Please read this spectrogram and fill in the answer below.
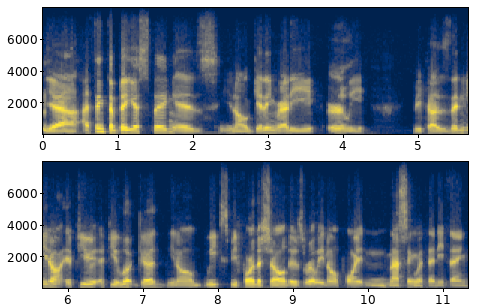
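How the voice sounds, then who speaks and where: A man with an American accent and a medium pitch, with ordinary pitch variation, big swings in loudness, and a dry, close sound with no echo. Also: moderate pace. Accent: sounds kinda Canadian. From northern Minnesota. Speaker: natural bodybuilder. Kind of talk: podcast interview.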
